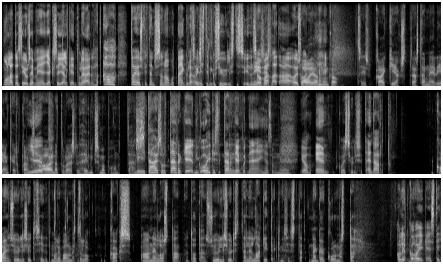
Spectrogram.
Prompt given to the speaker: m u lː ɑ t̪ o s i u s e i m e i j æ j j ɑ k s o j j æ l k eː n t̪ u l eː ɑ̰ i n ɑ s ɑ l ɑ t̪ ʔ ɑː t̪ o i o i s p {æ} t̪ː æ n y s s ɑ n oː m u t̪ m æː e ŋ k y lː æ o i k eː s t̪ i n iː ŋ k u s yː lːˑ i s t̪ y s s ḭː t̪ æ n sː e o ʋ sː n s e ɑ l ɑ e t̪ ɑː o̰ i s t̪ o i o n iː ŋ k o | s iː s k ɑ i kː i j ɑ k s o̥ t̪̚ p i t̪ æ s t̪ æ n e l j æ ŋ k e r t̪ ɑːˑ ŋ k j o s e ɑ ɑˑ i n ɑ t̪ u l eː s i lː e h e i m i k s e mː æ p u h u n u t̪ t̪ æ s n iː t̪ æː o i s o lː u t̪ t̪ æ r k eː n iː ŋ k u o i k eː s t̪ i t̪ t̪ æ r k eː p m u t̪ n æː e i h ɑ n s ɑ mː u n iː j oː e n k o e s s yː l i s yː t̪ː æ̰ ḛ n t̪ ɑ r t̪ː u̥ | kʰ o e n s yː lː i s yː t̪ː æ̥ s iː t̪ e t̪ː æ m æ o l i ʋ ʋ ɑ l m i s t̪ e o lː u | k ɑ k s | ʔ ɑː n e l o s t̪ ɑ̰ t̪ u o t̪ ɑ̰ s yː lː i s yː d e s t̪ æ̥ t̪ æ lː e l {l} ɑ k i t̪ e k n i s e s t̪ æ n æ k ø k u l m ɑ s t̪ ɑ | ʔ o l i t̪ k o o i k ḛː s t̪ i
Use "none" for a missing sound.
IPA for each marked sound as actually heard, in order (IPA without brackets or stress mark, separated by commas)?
i, l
